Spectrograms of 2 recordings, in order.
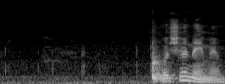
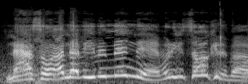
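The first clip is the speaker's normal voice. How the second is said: high, raised protest of innocence; indignant disbelief; 7 semitones higher, 3 dB louder than usual. Real, not acted. Man wrongly told of a warrant protests, indignant disbelief. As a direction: throw the accusation back, pitched high and incredulous.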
